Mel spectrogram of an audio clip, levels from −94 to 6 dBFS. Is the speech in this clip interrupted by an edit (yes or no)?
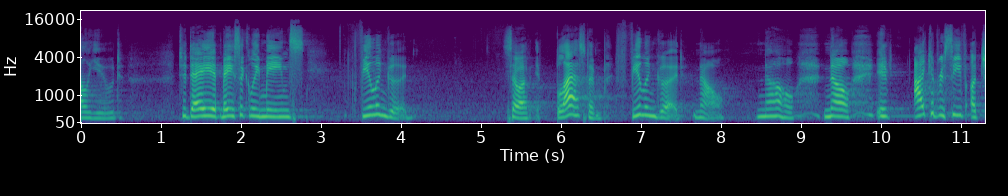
no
